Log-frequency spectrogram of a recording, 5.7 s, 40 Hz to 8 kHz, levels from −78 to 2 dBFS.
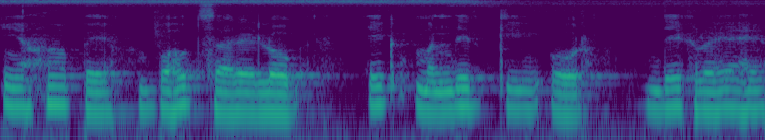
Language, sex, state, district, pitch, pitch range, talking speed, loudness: Hindi, male, Bihar, Bhagalpur, 130 Hz, 120-140 Hz, 125 wpm, -37 LUFS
